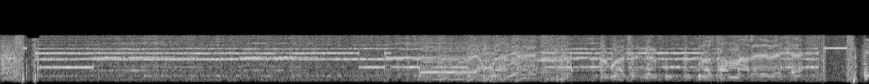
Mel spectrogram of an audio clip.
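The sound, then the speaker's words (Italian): An ambulance siren passes close by in Sassari, picked up over a CB radio channel. Its warbling tones sound loud and continuous, with a thin, band-limited quality. “C'è un'ambulanza in Kiwi. No, è proprio entrata qua dietro.”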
